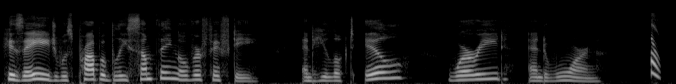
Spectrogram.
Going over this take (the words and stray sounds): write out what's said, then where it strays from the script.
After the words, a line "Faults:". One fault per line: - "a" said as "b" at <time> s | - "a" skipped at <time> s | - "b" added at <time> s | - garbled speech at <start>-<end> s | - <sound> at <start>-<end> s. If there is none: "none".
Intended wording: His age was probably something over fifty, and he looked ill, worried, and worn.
His age was probably something over fifty, and he looked ill, worried, and worn.
Faults:
- chirp at 6.5-6.6 s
